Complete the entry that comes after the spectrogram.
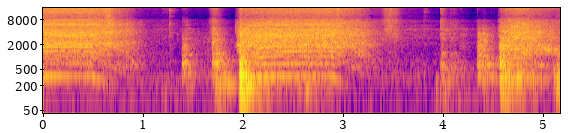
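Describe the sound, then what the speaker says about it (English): A power screwdriver backs screws out of the rear panel of a Toshiba fax machine, with several short whirring bursts separated by pauses and a few clicks of handling, close by. "by pulling all the screws out."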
